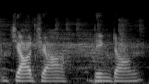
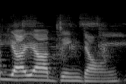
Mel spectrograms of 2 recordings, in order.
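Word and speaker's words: Ja Ja Ding Dong: It's not, FYI, it's not Jia Jia ding dong. It's Ya Ya. The J is silent.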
